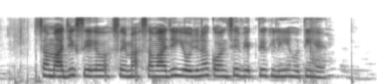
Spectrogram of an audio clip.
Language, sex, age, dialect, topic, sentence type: Hindi, male, 18-24, Kanauji Braj Bhasha, banking, question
